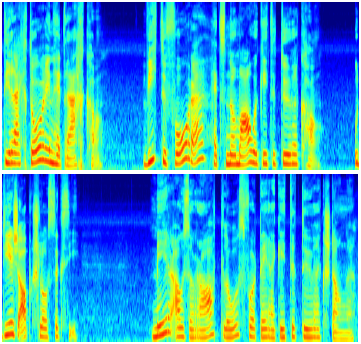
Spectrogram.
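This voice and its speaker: A woman's voice: mid-range voice, lively intonation, moderate pace, no room sound, close to an everyday voice. A female performer with a Swiss German accent playing a young girl detective who tells her case in colloquial first-person narration. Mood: puzzled. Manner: colloquial storytelling. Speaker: narrator of a detective radio play.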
